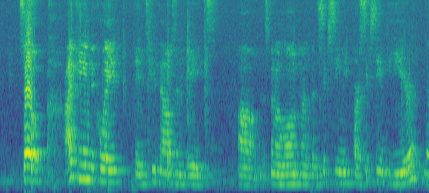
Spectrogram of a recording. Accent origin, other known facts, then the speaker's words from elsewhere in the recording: United States; Yes, I'm from the United States, and I love the summer in the U.S., but I've lived here longer than anywhere I've ever lived in my whole life. Even as a kid, I moved around a lot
